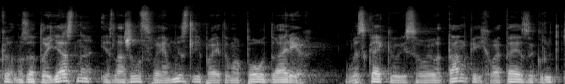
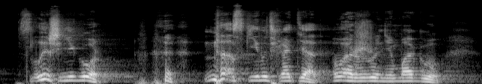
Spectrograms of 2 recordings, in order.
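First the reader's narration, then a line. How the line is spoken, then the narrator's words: Loud guffawing laughter. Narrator (Russian): Громко смеясь заржал Орех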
